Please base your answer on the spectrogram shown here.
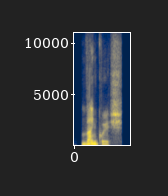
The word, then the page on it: vanquish: British English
